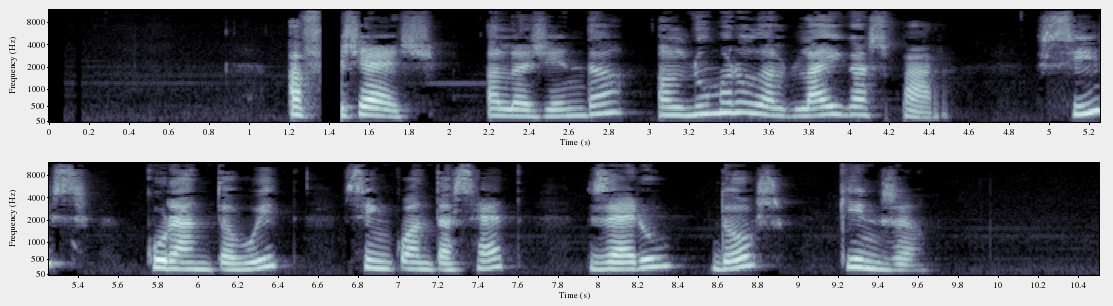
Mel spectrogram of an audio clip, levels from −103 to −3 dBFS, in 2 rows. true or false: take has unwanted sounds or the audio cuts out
true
